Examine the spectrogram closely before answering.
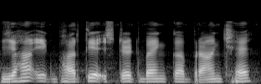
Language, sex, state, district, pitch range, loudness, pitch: Hindi, male, Jharkhand, Ranchi, 130-145 Hz, -17 LUFS, 135 Hz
